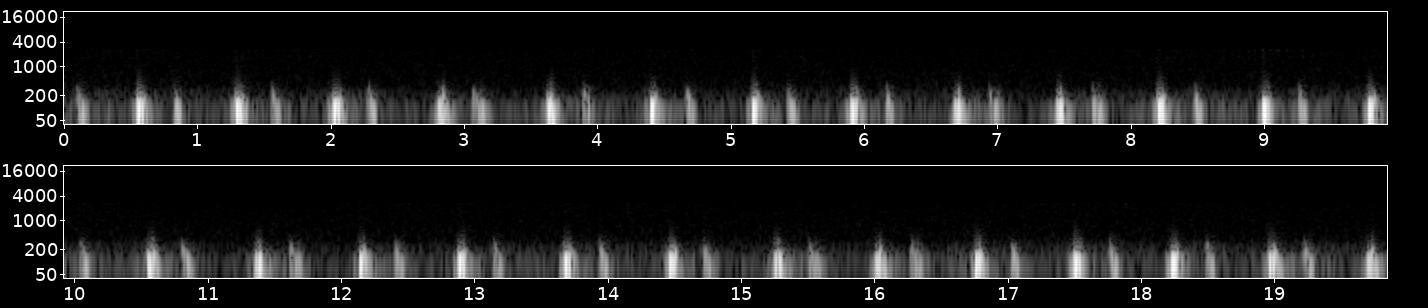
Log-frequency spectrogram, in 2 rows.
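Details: Resting heartbeat recorded at Erb's point while sitting at a desk: low sounds about 79 a minute, uneven spacing and occasional gaps; irregular rhythm with skipped beats.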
